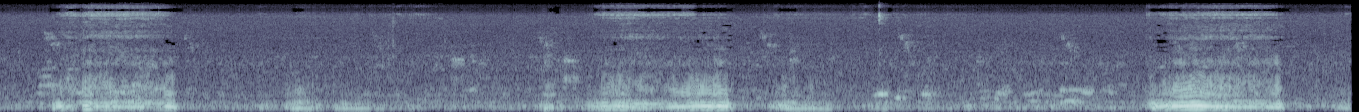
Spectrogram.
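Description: Three loud, rough, rattling snores at slow, uneven intervals, with quiet breathing between them; ordinary snoring in a sleeping dog.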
